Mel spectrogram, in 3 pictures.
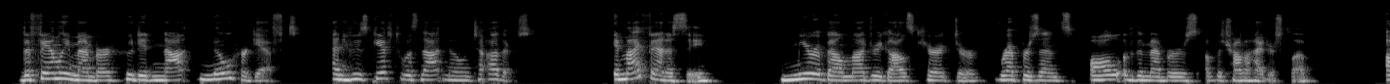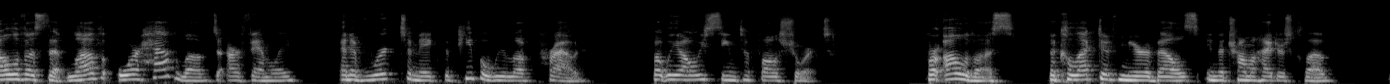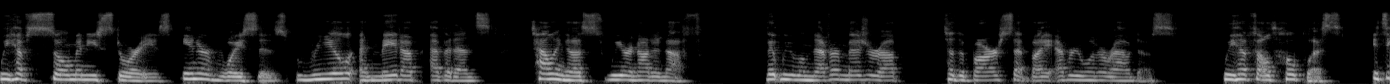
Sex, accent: female, American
